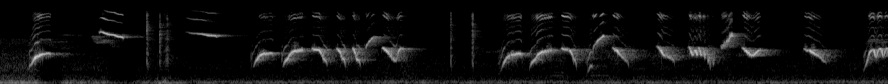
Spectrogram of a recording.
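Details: Multi-voiced singing of a white-rumped shama: a few thin, falling whistles, then long fast runs of loud, rolling, up-and-down whistled notes with hardly any pause.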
